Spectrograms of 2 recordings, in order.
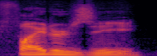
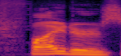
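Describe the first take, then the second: First: The Z is said as a separate letter. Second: The word ends in a plain s sound. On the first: The speaker calls it wrong. "not Fighter Z" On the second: The speaker calls it right. "it's pronounced fighters"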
